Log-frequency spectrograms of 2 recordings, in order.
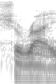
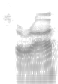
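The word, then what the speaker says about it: Sharayai: s-h-a-r-a-y a-i i'm sorry it's pronounced charade isn't it not shirai thank you um and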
